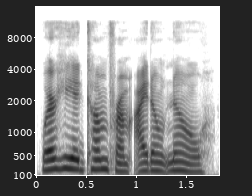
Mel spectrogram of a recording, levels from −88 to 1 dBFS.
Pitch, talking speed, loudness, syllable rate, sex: 190 Hz, 260 wpm, -17 LUFS, 5.6 syllables/s, female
